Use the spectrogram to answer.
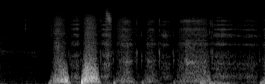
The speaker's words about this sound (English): And I felt the breath from across the studio. That's so gross on me. And I smell bourbon.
